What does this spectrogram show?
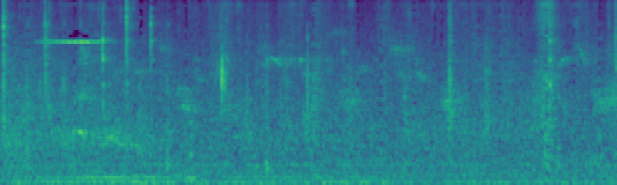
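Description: Close-up chewing and lip-smacking of braised pig's trotter and rice, with scattered short sharp clicks.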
